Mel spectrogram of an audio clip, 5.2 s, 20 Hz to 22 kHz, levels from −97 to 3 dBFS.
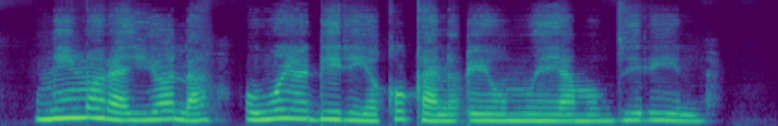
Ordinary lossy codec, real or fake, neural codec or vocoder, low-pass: none; fake; codec, 44.1 kHz, 1.7 kbps, Pupu-Codec; none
